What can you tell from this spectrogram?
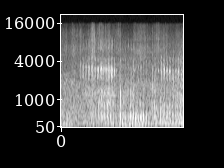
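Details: Domestic cat purring indoors, one of two house cats named Minnie and Kit Kat; a soft, continuous rumbling purr fills the short stretch with steady grainy texture.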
